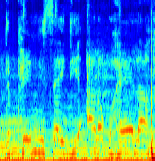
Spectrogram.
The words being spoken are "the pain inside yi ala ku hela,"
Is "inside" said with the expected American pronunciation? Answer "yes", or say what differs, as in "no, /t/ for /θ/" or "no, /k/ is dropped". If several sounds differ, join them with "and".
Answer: no, /n/ is dropped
